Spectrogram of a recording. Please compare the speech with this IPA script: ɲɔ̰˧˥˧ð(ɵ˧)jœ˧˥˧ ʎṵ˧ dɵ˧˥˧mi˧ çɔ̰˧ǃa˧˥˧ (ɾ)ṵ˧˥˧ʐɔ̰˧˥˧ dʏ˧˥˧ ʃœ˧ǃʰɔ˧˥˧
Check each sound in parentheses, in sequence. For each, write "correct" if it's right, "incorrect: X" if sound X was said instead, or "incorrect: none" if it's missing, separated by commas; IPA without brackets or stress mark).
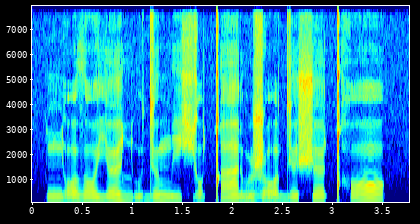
incorrect: ɔ˧, correct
